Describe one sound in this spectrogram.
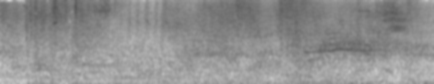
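Rapid gunfire rings out in bursts.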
